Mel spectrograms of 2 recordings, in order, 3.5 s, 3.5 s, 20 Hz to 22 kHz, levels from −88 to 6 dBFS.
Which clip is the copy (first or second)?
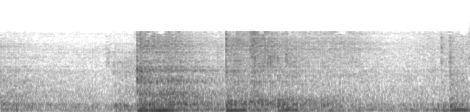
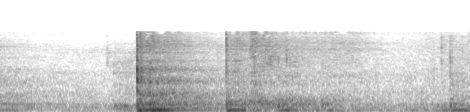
first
